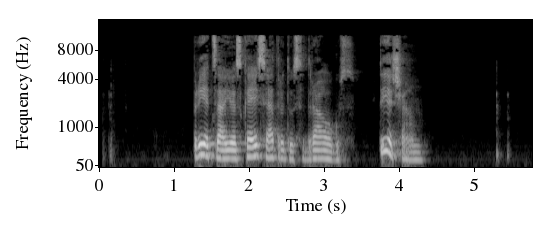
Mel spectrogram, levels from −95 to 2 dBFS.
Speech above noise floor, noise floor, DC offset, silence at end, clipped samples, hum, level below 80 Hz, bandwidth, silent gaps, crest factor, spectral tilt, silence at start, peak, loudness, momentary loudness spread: 55 dB; -80 dBFS; under 0.1%; 1.45 s; under 0.1%; none; -66 dBFS; 11.5 kHz; none; 18 dB; -4 dB/octave; 1.25 s; -10 dBFS; -25 LUFS; 15 LU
